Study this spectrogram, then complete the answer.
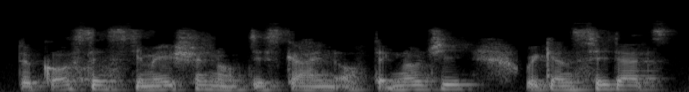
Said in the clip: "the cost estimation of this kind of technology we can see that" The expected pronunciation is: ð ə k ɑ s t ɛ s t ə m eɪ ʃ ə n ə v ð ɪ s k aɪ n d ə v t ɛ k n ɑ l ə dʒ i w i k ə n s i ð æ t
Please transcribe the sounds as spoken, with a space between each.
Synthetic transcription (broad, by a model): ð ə k ɑ s t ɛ s t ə m eɪ ʃ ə n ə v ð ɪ s k aɪ n d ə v t ɛ k n ɑ l ə dʒ i w i k ə n s i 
